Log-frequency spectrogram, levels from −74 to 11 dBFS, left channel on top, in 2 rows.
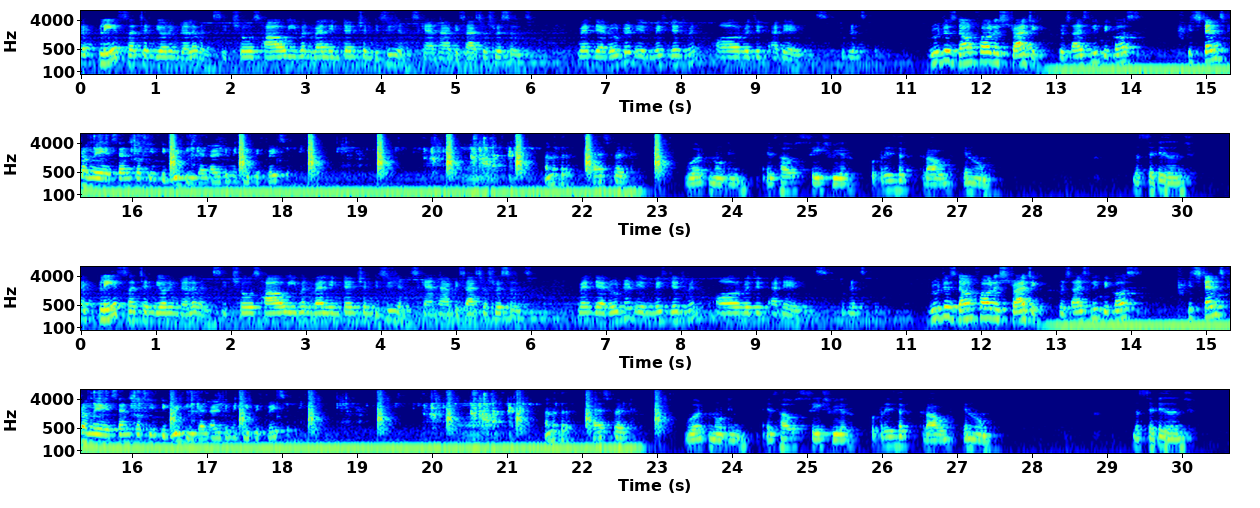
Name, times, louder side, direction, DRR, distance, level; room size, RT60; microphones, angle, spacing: voice 1, 0.0-10.7 11.3-12.8 13.0-14.1 14.8-18.1 18.4-18.5, right 1 dB, 35° right, 2.3 m, -29 dB
sound 1, 12.8-22.8, right 1 dB, 55° right, 4.1 m, -34 dB
sound 2, 16.5-16.7 17.4-17.6 18.3-18.5 19.3-19.5 20.2-20.4 21.1-21.3 22.0-22.2 23.0-23.2, left 8 dB, 55° left, 0.4 m, -23 dB
voice 2, 21.5-21.9 22.1-22.7 23.4-27.5 29.3-30.1, right 1 dB, 15° right, 0.7 m, -33 dB
21.0 x 8.6 x 2.8 m
head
